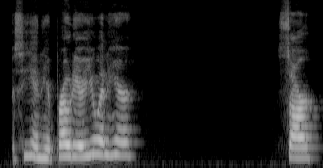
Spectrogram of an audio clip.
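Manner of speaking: high-pitched call to a pet; calling the dog. Real, not acted. Owner looking for dog Brody, high questioning call. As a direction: lift it high, checking for the dog.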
